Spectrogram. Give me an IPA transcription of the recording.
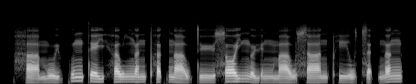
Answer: h aː˨˩ m uː˨˩ j kʷ ɪ˥ ŋ t̪ e˧ j h ɐ˧ w ŋ ɐ˧ n pʰ ɐ˧ k̚ n̪ aː˨˩ w t̪ yː˨ s ɔː˥ j ŋ ɵ˨ ɥ ɪ˨ ŋ m aː˨ w s aː˨˧ n pʰ iː˨ w t͡s ɐ˨ t̚ n̪ ɐ˥ ŋ

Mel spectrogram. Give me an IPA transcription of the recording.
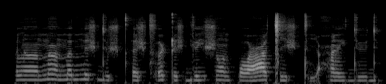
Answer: l ɐ̃ː˨ n̪ ɐ̃˦˨ n̪ ɐ˦ d n ɪ˦˨ ʃ d y˨ ʃ t̪ʰ ɛ˨ ʃ t͡sʼ ə˦ ʈ ɪ˨ ʃ ɡʲ ɐ˦ j ʃ ɔ̃˦ d p ɔ˨ ʕ ə˦ ǀ i˨ ʃ tʼ ḭ˨ ħ ɛ̃˦ j d y˦ d

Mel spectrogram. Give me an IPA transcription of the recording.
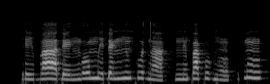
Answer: ɾ iː˨ b aː˦˨ ɗ e˨ ŋ oː˦ m i˨ ɗ ɛ˦ ŋ ĩ˦ kʷ a˦ d ã˨ | n ĩ˨ p a˦ p uː˨ ɡ ũ˨ | ɓ ũ˦

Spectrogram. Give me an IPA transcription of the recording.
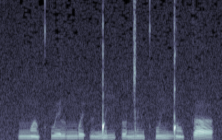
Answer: ŋʷ ɐ̃ kʷʰ e l ŋʷ e ʔ ɨ ŋ͡ǃ i ʔ ɵ ŋ͡ǀ ĩ kʷʰ ĩ ŋ͡ǃ õ k ɐ

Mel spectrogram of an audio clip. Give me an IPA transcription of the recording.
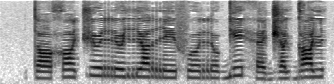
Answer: t ɔ˩ x ɔ˧ t͡ʃ ɵ˥ r ɵ˧ rʲ ɒ˧ r e˧ f o˧ r o˧ ɡ e˥ h ɜ˩ d͡ʒ ɒ˧ lʲ ɡ ɒ˥ lʲ

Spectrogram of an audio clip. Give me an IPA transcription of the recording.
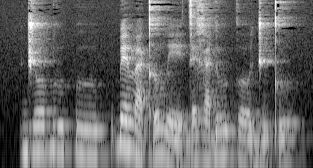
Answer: d͡ʒ oː˦ ɓ uː˦ k͡p uː˦ | ɓ ɛ˦ β a˨ kʼ o˦ β eː˨ d ɛ˦ ɣ a˨ ɗ uː˦ k oː˨ d͡ʒ ũ˨ kʼ u˦

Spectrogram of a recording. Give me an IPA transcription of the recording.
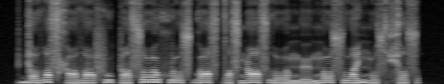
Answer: bʲ ø˦˨ ðˤ i˦ sˤ x ɑ˨ ðˤ ɑ˧ f u˧ p i˨ sˤ oː˦ x uː˧ sˤ ɡʷ ɑː˧ sˤ dˤ ø˨ sˤ ŋ iː˧ sˤ ðˤ oː˨ ŋ øː˨ ŋ oː˦ sˤ w i˨˦ ŋ u˨ sˤ fʲ ø˧ sˤ

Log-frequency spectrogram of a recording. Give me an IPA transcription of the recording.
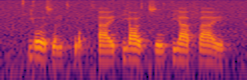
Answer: t̪ʰ j o˥˩ ʊ̯ s w ə˩ n t̪ʰ w ɔ˩ kʰ a˧˥ ɪ̯ t̪ j ɑ˥˩ ʊ̯ t͡s u˧˥ t̪ j ä˥˧ f a˥˩ ɪ̯

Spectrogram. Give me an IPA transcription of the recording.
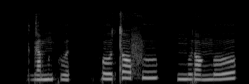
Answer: ɡ a˨ m ĩ˨ kʷ ə˨ | k͡p o˧ t ɔ˦ f u˦ | ŋ u˨ ɾ ɔ˨ ŋ oː˨˦

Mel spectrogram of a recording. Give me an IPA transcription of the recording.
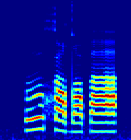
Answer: ʊ xʷ ɪ dˤ a p a

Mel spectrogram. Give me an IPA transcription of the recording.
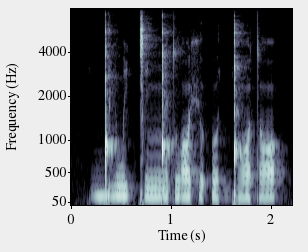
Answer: ɡ͡ǃ i w i ǀ i ŋ͡ǃ ɪ t w ɔ ʃ ʊ ʔ ʊ ɡ͡ǃ ɔ t ɔ

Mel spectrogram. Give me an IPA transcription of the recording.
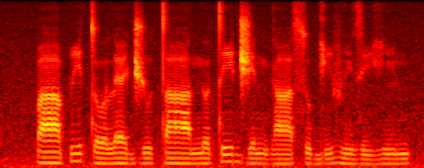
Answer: p aː˨ p i˦ t o˨ l ɛ˨ d͡ʒ u˨ t aː˨ n ʊ˨ t i˦ d͡ʒ e˨ n ɡ aː˨ s u˨ ɡ i˨˦ v ĩ˨ z i˨ ɣ ĩ˦ m

